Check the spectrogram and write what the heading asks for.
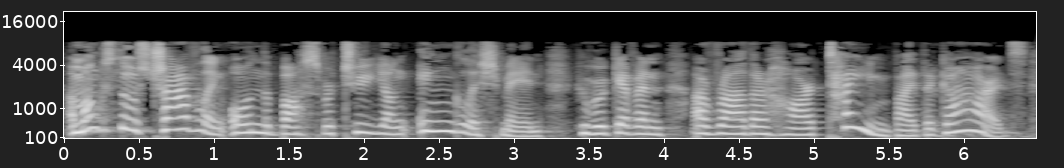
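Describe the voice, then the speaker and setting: A Scottish woman performing a self-mocking stand-up comedy set, laughing at her own punchlines. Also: a little high. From Scotland. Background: audience laughter.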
